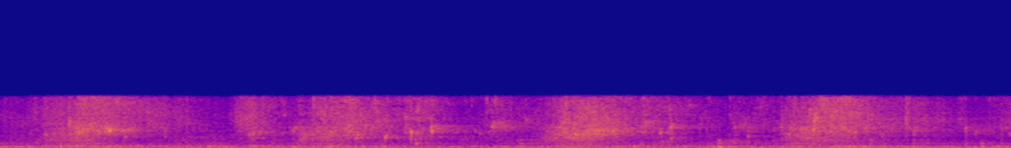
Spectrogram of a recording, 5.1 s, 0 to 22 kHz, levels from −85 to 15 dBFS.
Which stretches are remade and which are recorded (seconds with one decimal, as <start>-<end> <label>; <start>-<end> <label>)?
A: 0.0-1.3 remade; 1.3-4.4 recorded; 4.4-5.1 remade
